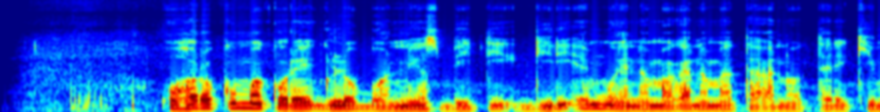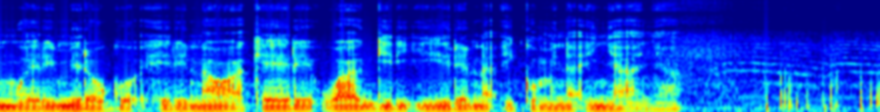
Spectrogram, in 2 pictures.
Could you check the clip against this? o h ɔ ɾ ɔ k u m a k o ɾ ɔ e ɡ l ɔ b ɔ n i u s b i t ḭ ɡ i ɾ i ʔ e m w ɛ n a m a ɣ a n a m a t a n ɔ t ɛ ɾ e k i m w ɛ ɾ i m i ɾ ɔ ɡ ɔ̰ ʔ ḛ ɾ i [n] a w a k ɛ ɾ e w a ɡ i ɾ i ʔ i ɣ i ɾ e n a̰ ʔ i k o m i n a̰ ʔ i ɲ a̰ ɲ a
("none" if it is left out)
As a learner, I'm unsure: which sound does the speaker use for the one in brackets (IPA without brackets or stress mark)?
n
